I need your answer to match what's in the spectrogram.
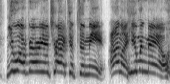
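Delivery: loud, high mock flirt; impression of Joseph. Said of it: "That's my impression of Joseph".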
